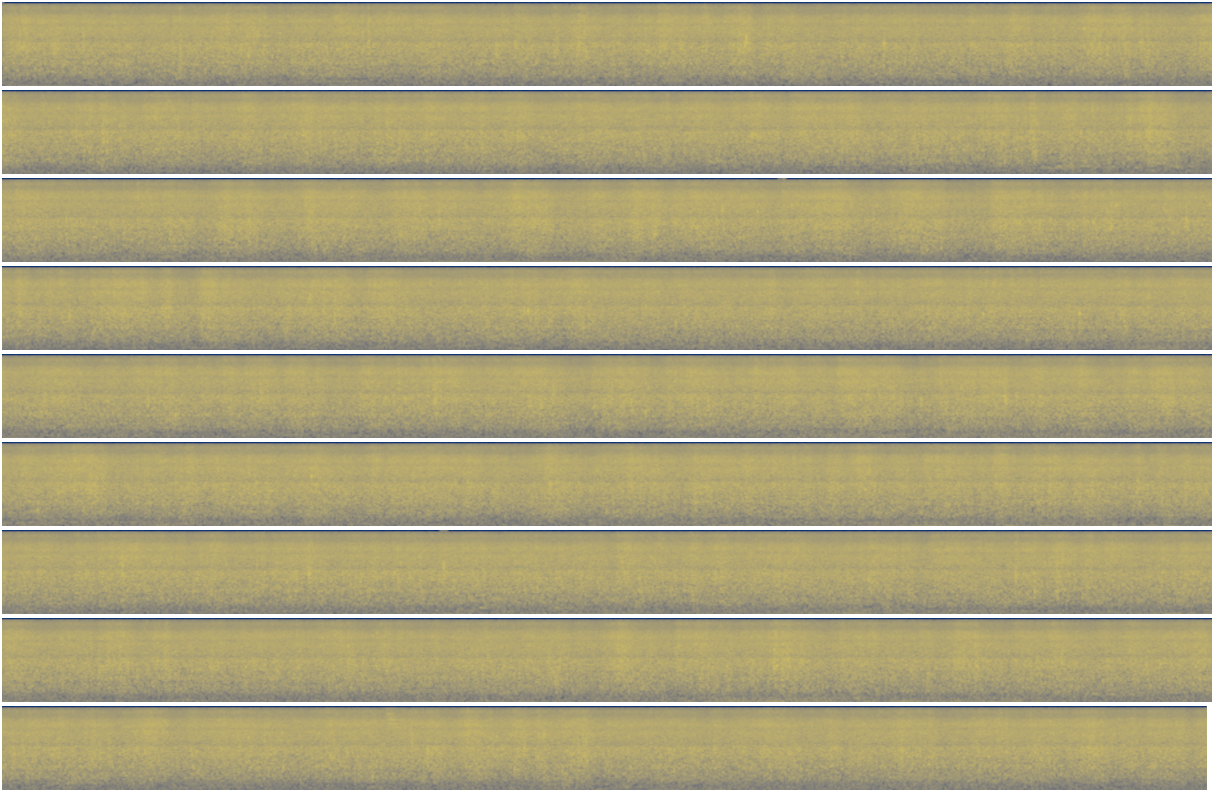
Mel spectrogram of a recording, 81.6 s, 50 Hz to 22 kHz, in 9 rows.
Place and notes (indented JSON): {
  "title": "Bassin square Fleuriot de l'Angle",
  "date": "2011-03-26 14:11:00",
  "description": "Square Fleuriot de lAngle à Nantes ( 44 - France )\nBassin jet vertical",
  "latitude": "47.21",
  "longitude": "-1.56",
  "altitude": "15",
  "timezone": "Europe/Paris"
}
